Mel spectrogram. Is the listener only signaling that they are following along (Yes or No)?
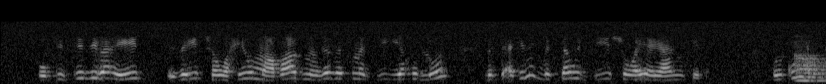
Yes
